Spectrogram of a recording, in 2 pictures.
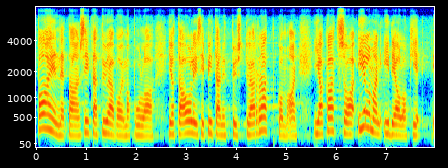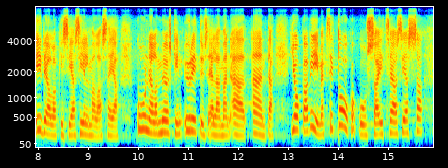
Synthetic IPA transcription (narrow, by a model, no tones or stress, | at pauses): pɑhenːet̪ɑːnsit̪æt̪yæʋoimɑpulɑːjot̪ɑolisipit̪ænyt̪̚pyst̪yærrɑt̪komɑ̰ːnjɑkɑt̪soɑʔilmɑnideolokiide̞olokisiɑsilmælɑsejɑkuːnːelːɑmmyøskinyrit̪yselæmænæʔæːnt̪æjokɑʋiːmˑeksit̪oukokuːsːɑit̪seɑsiɑsːɑ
